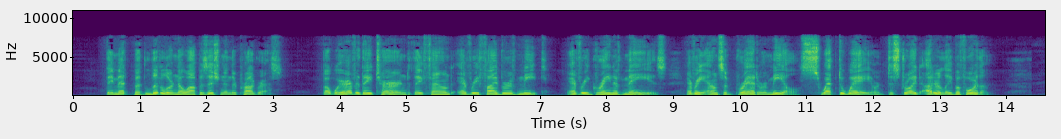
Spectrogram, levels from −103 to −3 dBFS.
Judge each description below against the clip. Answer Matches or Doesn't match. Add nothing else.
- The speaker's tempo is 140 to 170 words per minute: Matches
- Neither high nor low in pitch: Matches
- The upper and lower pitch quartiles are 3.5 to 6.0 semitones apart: Matches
